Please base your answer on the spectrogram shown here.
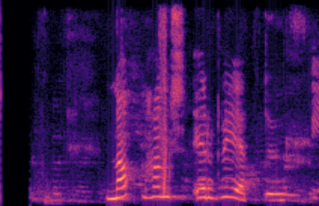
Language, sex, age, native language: Icelandic, male, 10, Icelandic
